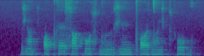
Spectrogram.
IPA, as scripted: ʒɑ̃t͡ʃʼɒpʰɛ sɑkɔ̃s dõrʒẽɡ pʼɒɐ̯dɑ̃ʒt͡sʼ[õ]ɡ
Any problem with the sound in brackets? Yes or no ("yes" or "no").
yes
